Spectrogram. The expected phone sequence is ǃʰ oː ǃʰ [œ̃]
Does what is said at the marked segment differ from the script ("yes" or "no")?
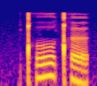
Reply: yes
